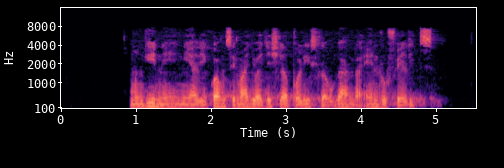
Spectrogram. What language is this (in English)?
Swahili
